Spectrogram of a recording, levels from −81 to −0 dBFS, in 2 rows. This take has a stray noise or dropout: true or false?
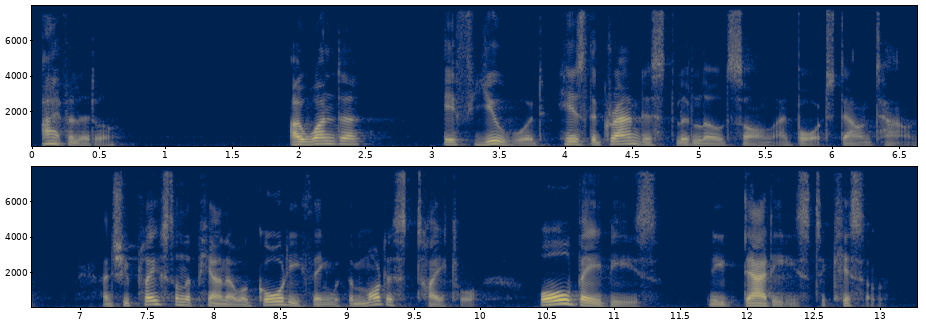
false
